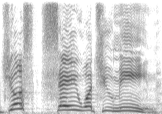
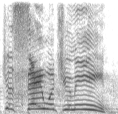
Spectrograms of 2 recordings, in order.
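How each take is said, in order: First: Very slow, each word spaced; slow and measured. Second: Louder, slower, pressing each word; emphatic plea. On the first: Preacher stating the advice, slow and measured. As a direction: lay it down slowly. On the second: Preacher urging listeners to speak plainly, emphatic. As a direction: plead for bluntness with force. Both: Shown as a demonstration.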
